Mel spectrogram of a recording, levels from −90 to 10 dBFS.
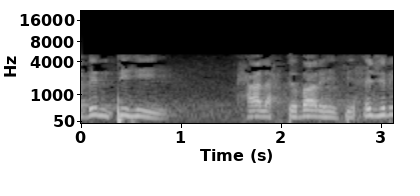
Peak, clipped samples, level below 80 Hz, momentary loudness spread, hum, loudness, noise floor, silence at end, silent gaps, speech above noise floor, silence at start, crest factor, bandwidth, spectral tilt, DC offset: -2 dBFS; under 0.1%; -34 dBFS; 11 LU; none; -20 LUFS; -46 dBFS; 0 s; none; 27 dB; 0 s; 18 dB; 5.4 kHz; -9 dB/octave; under 0.1%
